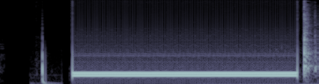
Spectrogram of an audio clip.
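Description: A short click, then a telephone dial tone: a steady hum of two close low tones starting about half a second in and holding level until it cuts off abruptly. It is the sound of an open line after a call has been hung up.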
